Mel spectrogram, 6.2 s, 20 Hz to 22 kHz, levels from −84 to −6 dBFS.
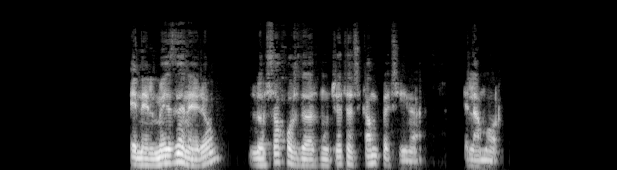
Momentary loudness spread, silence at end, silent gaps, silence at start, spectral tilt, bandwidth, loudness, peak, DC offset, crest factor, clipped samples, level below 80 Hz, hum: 13 LU; 1.15 s; 4.51-4.62 s; 1.3 s; -6 dB/octave; 14 kHz; -19 LUFS; -2 dBFS; under 0.1%; 18 dB; under 0.1%; -58 dBFS; none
